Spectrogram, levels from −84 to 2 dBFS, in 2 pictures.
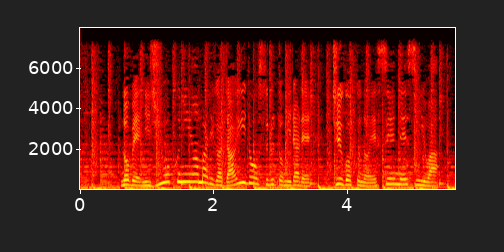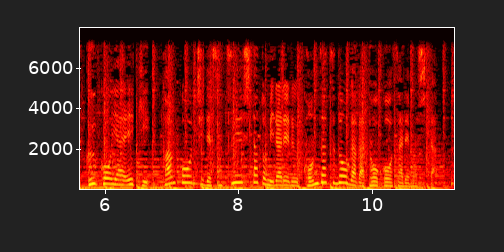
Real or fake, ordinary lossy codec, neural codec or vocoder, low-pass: real; none; none; 7.2 kHz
